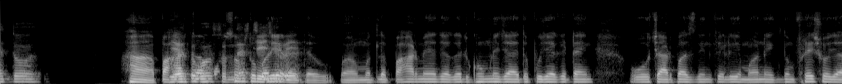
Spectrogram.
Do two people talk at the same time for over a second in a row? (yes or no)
yes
